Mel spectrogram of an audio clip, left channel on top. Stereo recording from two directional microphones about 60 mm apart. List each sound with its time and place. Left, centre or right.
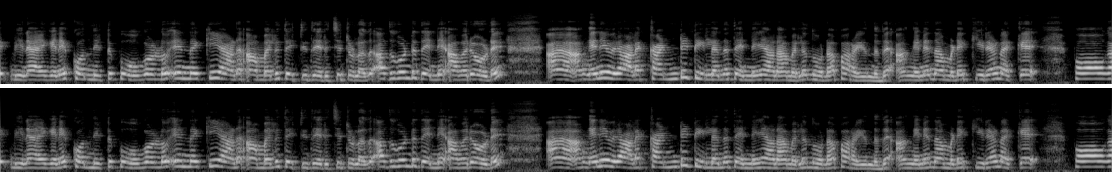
0.2 s a woman's voice: right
